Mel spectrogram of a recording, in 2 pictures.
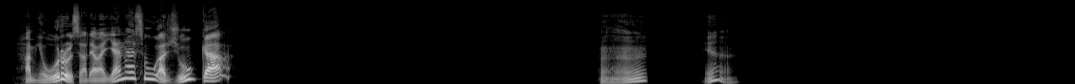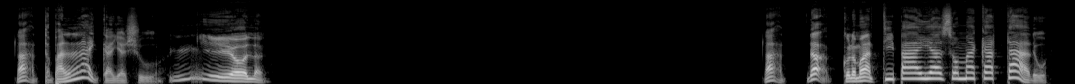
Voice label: talk Gossip; Singles; French Version

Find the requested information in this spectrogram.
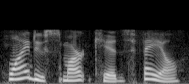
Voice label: people, kid

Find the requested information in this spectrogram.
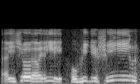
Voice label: pissed, Human Voices; Basik Human Voices; Human Sounds

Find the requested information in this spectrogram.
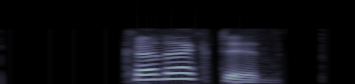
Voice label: Connected (Male); q95demo

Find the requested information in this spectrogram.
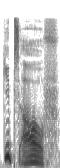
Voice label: give, germanm; Aristosoft, Inc.

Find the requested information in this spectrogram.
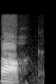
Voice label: "parc", French; French Pronunciation 1.2

